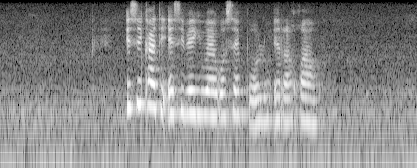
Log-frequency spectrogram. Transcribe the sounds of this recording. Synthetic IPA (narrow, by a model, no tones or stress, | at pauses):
isikʰatʰiʔesiɓek̬iwɛk̬ɔsɛb̥ʱɔlɔʔɛraxwaːw̬ɔ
